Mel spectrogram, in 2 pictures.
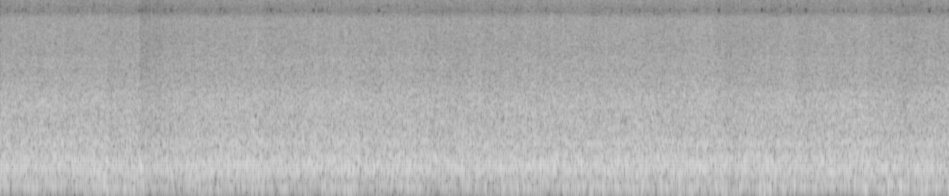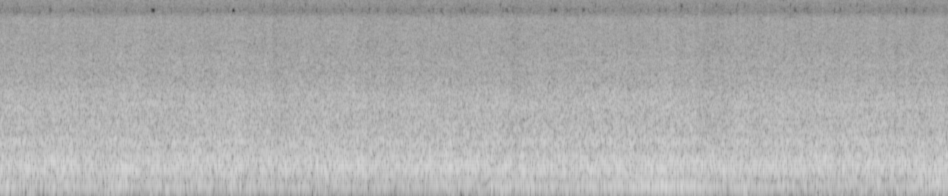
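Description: Heavy rain pouring down steadily on a forest clearing and hut, a dense, even hiss of falling water, with one brief knock about two seconds in.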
